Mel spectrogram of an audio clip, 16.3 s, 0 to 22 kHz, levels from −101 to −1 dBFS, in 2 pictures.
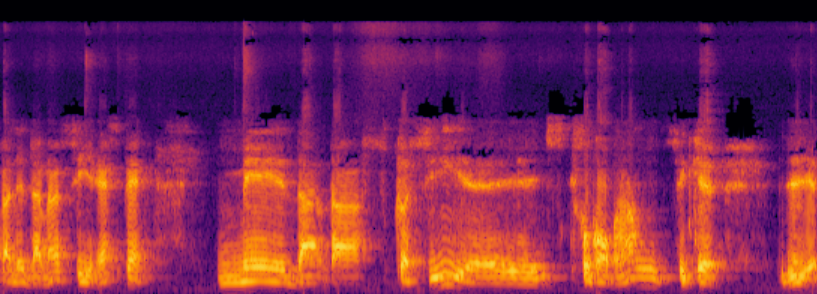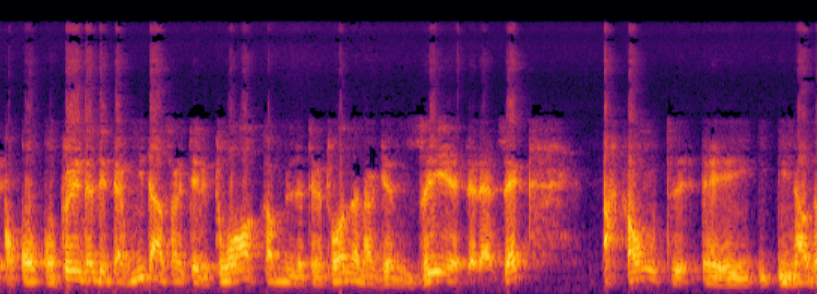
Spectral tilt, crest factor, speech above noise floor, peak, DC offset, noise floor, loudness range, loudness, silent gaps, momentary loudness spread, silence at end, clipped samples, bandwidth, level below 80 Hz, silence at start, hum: -6.5 dB/octave; 16 dB; 23 dB; 0 dBFS; under 0.1%; -39 dBFS; 2 LU; -17 LUFS; none; 10 LU; 0 s; under 0.1%; 16.5 kHz; -66 dBFS; 0 s; none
